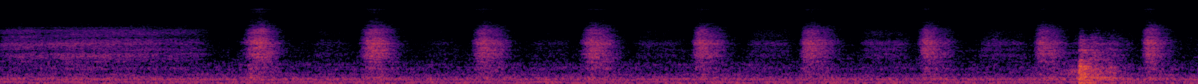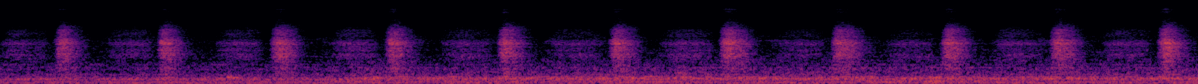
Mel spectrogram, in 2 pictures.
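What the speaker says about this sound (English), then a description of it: "just pumping the belly, forceful exhale in and out of the nose" Forceful exhales through the nose while pumping the belly, a long run of sharp, evenly spaced breathy bursts repeating roughly twice per second, close and clear against a quiet background.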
